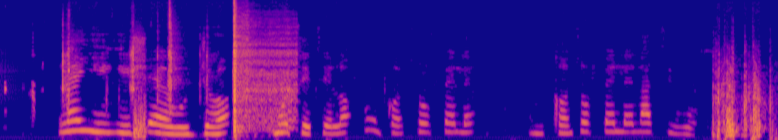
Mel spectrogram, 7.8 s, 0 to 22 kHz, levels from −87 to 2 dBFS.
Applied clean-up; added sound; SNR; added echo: classical method spectral subtraction.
